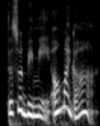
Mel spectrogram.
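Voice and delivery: ordinary delivery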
